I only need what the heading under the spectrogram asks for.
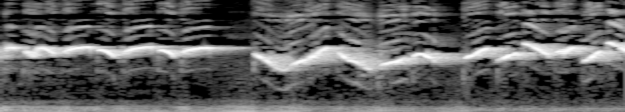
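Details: Singing nightingale giving long, wavering whistled phrases that rise and fall smoothly, with a short dip partway through, clear and unbroken against a quiet background.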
